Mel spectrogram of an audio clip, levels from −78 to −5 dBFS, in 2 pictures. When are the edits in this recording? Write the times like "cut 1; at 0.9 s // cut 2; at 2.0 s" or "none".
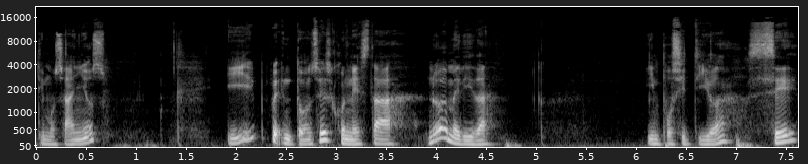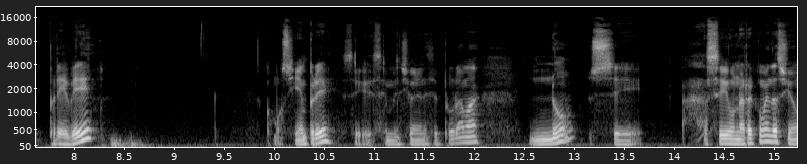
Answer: none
